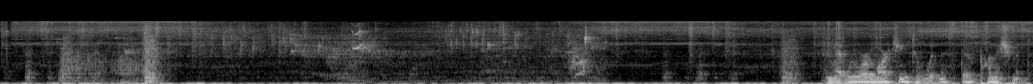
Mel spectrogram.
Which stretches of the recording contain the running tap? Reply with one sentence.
The running tap can be heard from 0.0 to 6.1 s.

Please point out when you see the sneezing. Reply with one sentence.
You can hear the sneezing from 0.2 to 1.6 s and from 6.6 to 8.4 s.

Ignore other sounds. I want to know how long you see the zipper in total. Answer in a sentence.
You can hear the zipper for 2 seconds altogether.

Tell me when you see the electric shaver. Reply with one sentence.
The electric shaver can be heard from 0.0 to 10.2 s.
